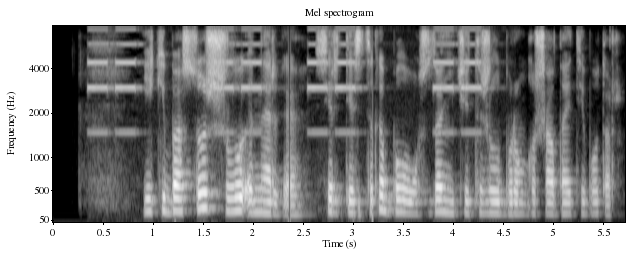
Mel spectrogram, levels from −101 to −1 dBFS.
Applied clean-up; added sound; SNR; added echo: none; Telephone; 12 dB; none.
